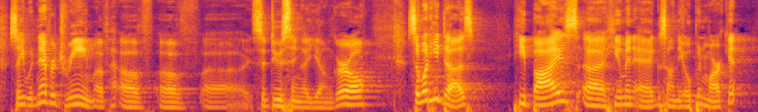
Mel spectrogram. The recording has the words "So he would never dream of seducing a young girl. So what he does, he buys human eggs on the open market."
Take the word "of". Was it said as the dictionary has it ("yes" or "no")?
yes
